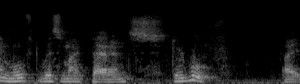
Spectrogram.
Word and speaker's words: Lwów: I moved with my parents to Lwów. I pronounce the name of the city in Polish. It would be probably useful if I will indicate that the city in Polish is Lwów.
